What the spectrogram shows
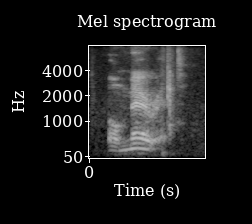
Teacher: Instead of omeret, o merit. Our emphasis is on the middle syllable there.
